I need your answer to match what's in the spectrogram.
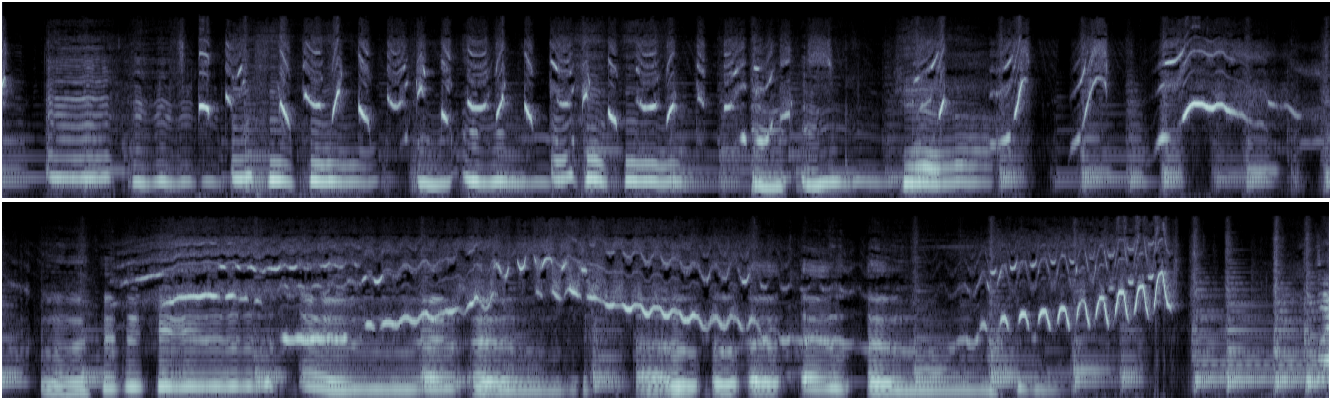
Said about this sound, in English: Slide whistle solo, accompanied by some ooze.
